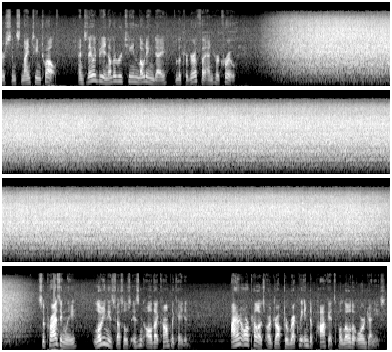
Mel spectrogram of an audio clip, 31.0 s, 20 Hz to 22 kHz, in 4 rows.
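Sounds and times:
ore pellets pouring down chutes: 5.4 - 23.7.

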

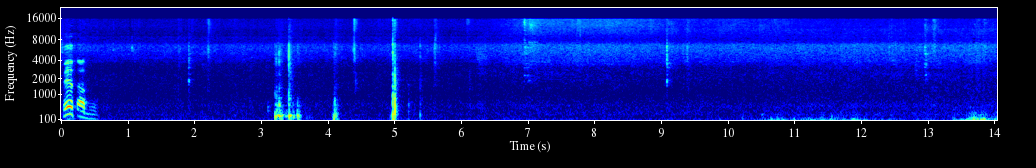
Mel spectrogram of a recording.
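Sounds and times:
knocks and rustling: 3.2 - 4.3
faint ticks: 9.0 - 9.5.

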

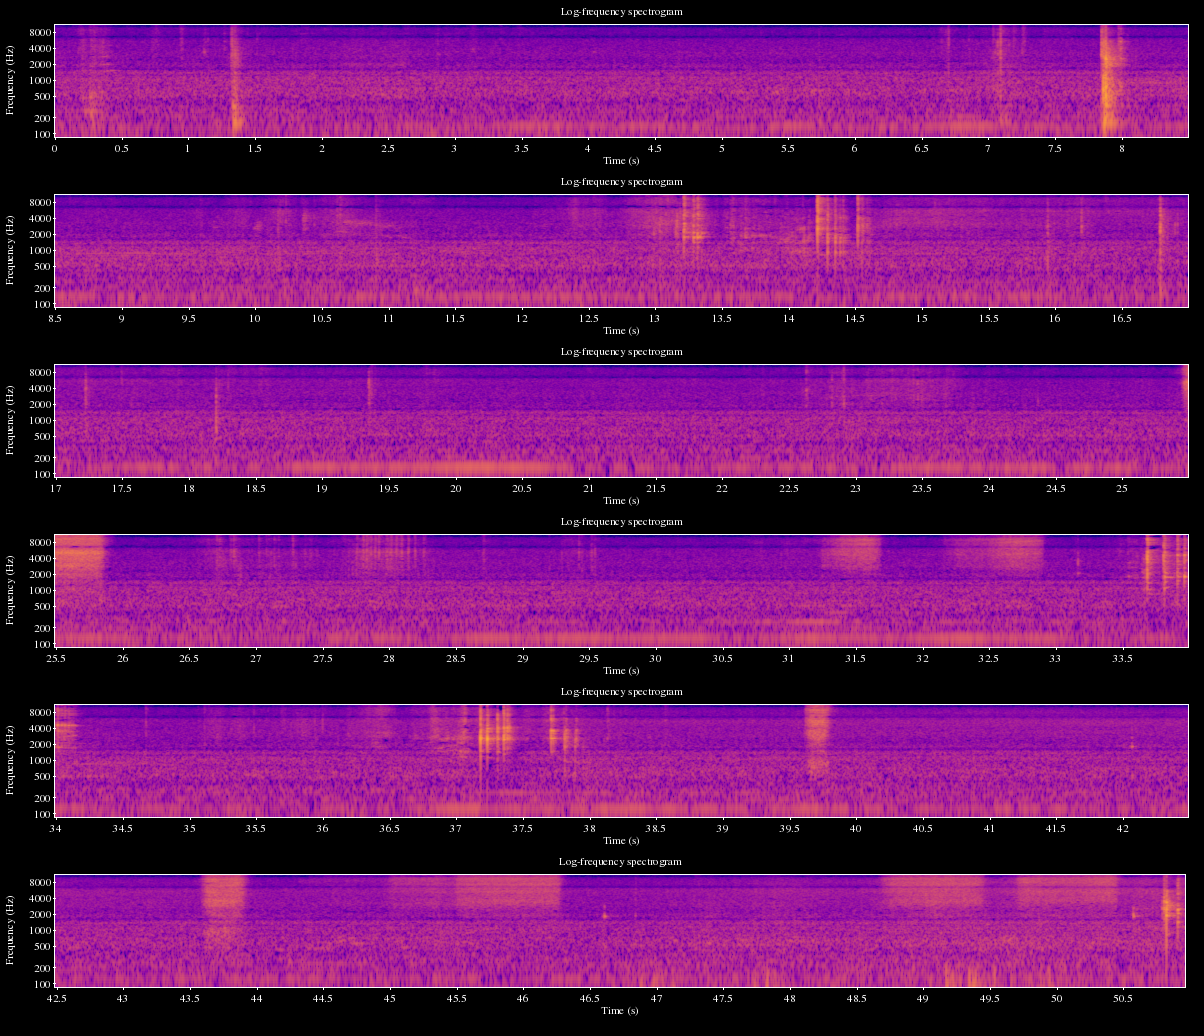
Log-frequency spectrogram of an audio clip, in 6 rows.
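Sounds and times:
hissy scrape: 12.3 - 16.2, 22.8 - 23.8, 30.8 - 33.0, 43.6 - 46.3, 48.6 - 50.9
spray paint can hissing: 25.4 - 25.9, 31.2 - 33.0, 39.6 - 39.9, 43.6 - 44.0, 45.0 - 46.3, 48.6 - 50.9
metal spray cans clinking: 33.6 - 34.2, 36.8 - 38.0, 49.8 - 50.9.

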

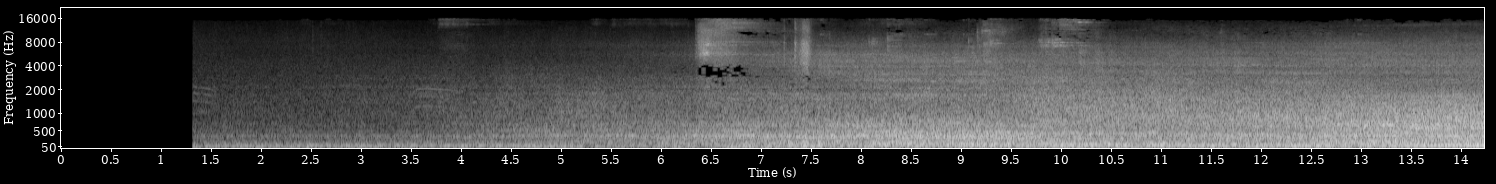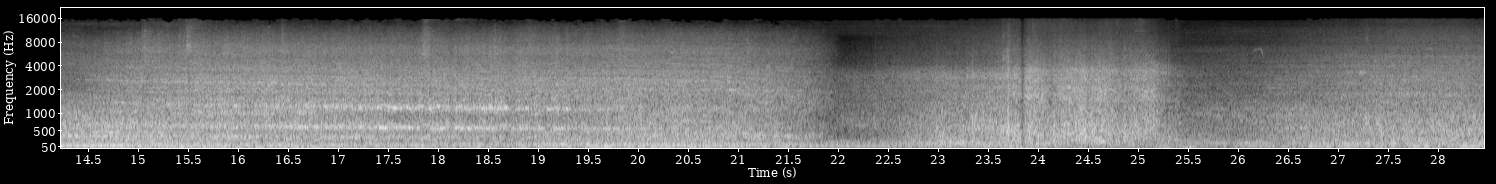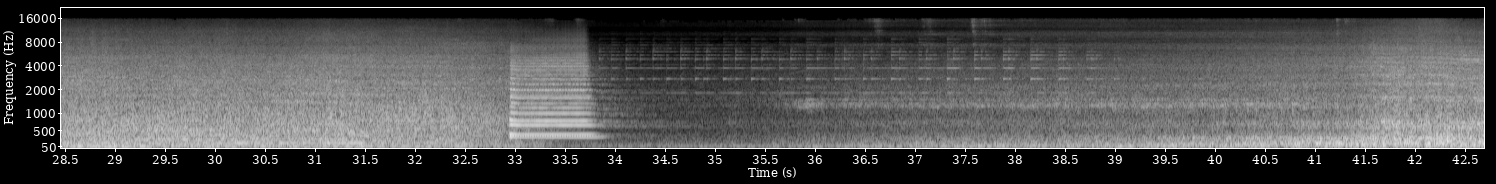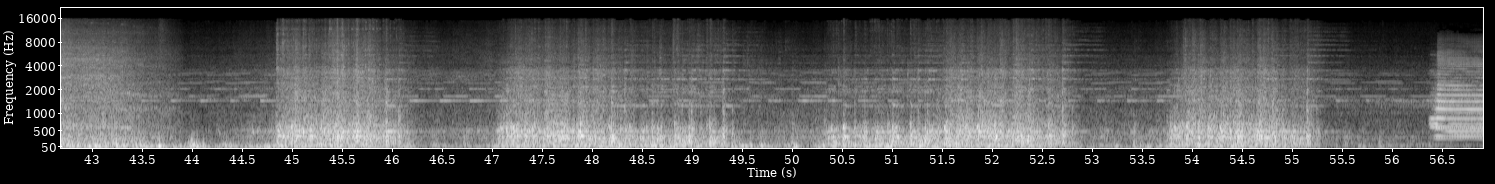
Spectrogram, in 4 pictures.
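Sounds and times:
freight train approaching: 1.4 - 56.9
train wheels rumbling on rails: 3.6 - 56.9
train clattering over crossover: 5.8 - 56.9
train horn blast: 32.9 - 34.1, 56.4 - 56.9.

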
